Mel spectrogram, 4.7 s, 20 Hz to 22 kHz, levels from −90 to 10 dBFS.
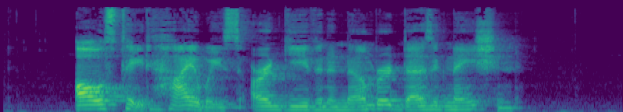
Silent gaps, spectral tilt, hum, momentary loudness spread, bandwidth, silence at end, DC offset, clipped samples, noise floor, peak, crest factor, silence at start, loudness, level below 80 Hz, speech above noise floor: none; -3 dB/octave; none; 10 LU; 16.5 kHz; 0.8 s; under 0.1%; under 0.1%; -61 dBFS; -2 dBFS; 20 dB; 0.55 s; -20 LUFS; -58 dBFS; 40 dB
